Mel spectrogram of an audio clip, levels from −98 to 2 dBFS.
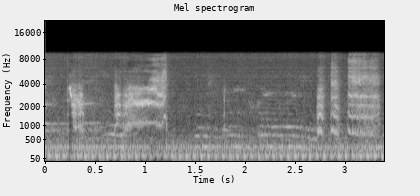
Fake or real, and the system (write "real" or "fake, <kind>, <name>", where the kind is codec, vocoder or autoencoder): fake, autoencoder, DAC-VAE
